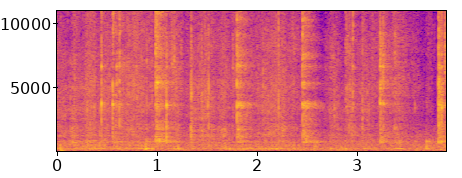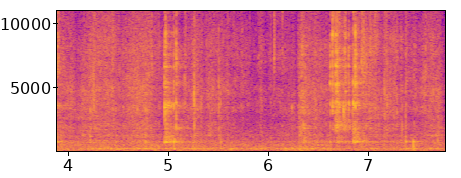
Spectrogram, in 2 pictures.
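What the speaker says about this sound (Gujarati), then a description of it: "એને જરા ચલાવીએ છીએ." Food stirred in a cooking pan at a live women's contest event, with steady scraping and clinking of a utensil against the metal pan over a faint sizzle, repeated strokes throughout, close and fairly loud.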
